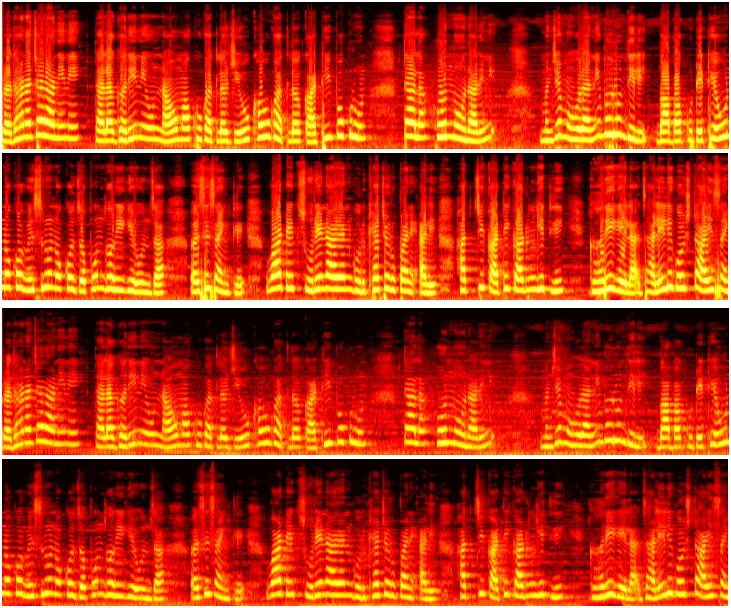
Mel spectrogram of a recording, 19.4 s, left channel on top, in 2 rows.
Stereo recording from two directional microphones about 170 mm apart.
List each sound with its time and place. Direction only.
0.0 s a woman's voice: 30° left (ahead or behind)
